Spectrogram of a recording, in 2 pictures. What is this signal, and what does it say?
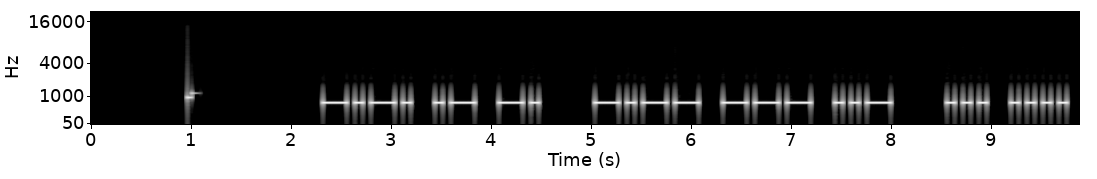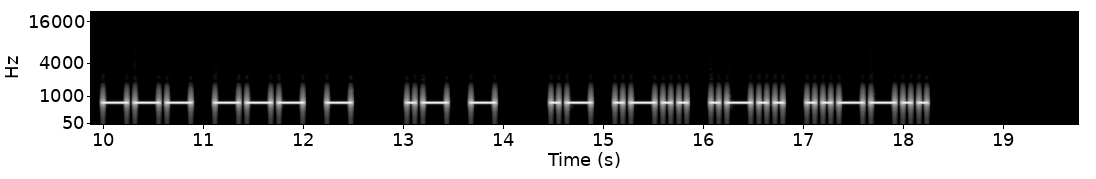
Morse code, heard as a keyed tone, about 15 wpm, 700 Hz. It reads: CAN YOU SHOOT AT ALL?
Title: Sentences from Top 1200 Words 15wpm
